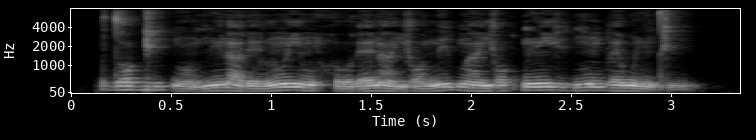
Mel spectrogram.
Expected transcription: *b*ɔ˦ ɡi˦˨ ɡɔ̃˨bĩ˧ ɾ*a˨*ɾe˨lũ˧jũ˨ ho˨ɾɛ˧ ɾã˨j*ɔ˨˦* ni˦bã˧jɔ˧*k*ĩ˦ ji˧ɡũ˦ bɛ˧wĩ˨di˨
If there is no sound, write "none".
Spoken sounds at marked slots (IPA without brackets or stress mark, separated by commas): d, a˨, ɔ˨˦, k͡p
